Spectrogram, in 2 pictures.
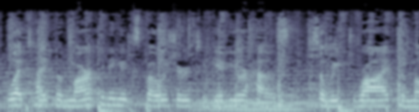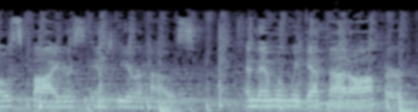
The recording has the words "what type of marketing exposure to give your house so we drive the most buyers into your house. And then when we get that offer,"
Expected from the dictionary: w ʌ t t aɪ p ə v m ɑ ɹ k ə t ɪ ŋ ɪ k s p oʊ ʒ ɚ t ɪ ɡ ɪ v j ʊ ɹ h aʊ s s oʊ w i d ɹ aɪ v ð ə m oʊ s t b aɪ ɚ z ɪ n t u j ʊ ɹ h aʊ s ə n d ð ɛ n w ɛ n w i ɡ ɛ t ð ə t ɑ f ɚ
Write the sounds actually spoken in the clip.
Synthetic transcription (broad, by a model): w ʌ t t aɪ p ə v m ɑ ɹ k ə t ɪ ŋ ɪ k s p oʊ ʒ ɚ t ɪ ɡ ɪ v j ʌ ɹ h aʊ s s oʊ w i d ɹ aɪ v ð ə m oʊ s t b aɪ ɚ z ɪ n t u j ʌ ɹ h aʊ s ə n ð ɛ n w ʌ n w i ɡ ɛ t ð ə t ɑ f ɚ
